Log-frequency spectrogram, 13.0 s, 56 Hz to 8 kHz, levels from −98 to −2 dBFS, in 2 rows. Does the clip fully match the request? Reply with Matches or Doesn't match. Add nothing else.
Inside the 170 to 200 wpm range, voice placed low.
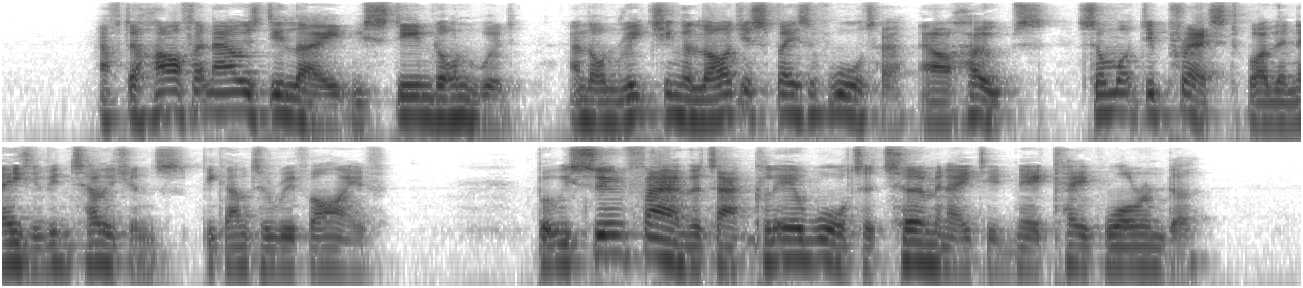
Matches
